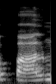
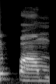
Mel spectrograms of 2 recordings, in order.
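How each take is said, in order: First: पाल्म said with the L sounded, as a warning; पाल्म with an audible L; wrong pronunciation. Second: पाम with a silent L, just paam; पाम, L dropped, falling tone; correct pronunciation. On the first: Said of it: "इसको पाल्म नहीं बोलेंगे". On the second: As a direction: say पाम cleanly with no L. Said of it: "पाम बोलेंगे". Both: Shown as a demonstration.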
